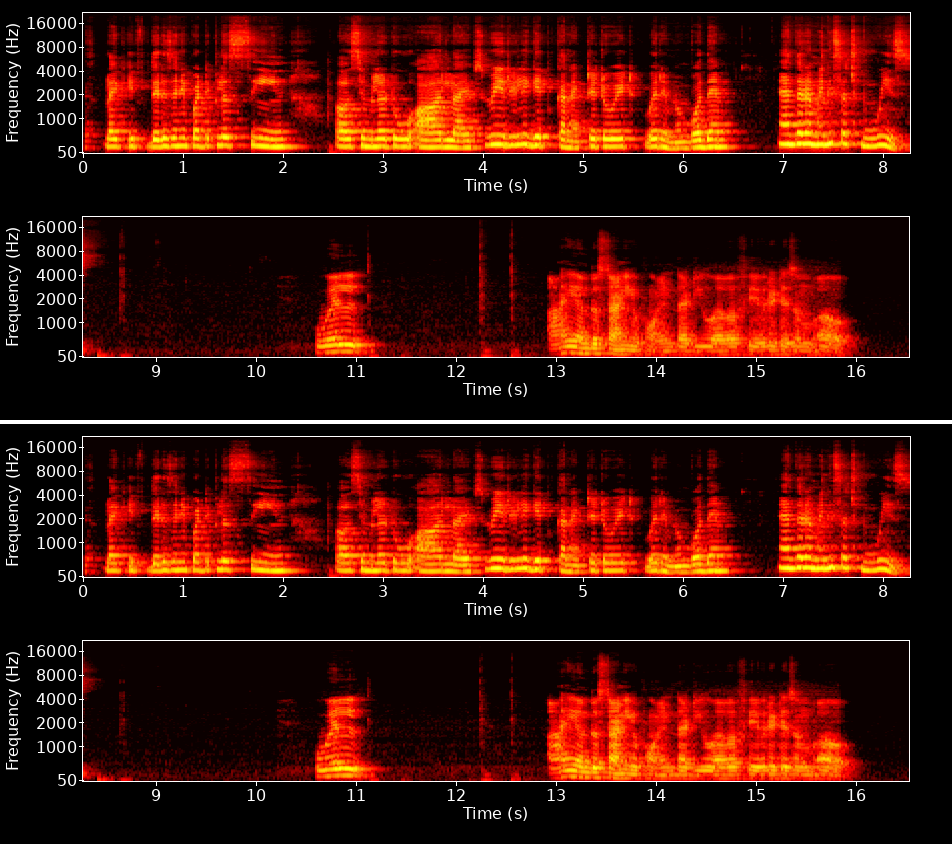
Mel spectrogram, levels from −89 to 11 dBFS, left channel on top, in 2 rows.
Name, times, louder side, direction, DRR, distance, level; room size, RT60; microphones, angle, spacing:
voice 1, 0.0-2.2 2.5-6.5 6.9-8.3, left 3 dB, 30° left, 0.5 m, -18 dB
voice 2, 10.6-11.1 12.9-15.8, right 2 dB, 10° right, 1.5 m, -24 dB
8.1 x 6.7 x 2.6 m
head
